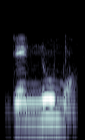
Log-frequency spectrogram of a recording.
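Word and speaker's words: dénouement: day yeah Day Day D num Duma okay Den Numa what is Dena Dena is a climax anduma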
